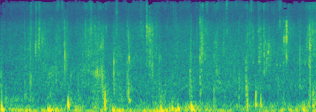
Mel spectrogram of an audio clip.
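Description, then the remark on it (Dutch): Heavy footsteps trudge through wet, muddy ground by a ditch after heavy rain, nearly slipping, a steady series of squelching, thudding steps with a soft background hiss and no talking. “Zo, even een klein ploeteren.”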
